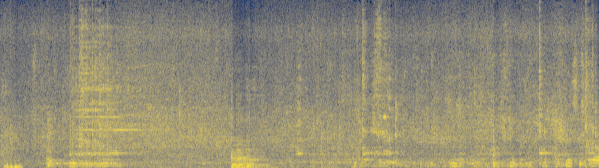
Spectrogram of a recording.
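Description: Bottle gourd pieces dropped into a pan of sautéed hilsa fish curry, with steady sizzling, stirring and clinks of a utensil against the pan, plus a sharp knock near the three-second mark.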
